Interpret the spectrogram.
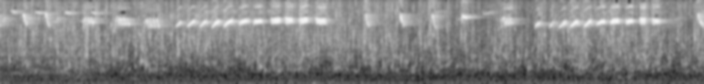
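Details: Vigorous Javan bush lark song used as a tutor for young birds: very high chirps leading into long rapid series of repeated sharp notes, about two to three per second, with brief whistles between, hissing noise behind.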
